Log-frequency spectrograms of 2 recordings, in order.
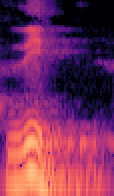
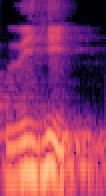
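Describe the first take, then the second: First: The word ends on a bare consonant. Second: The word ends with a short vowel. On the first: "sukun ya" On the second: "tidak panjang"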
